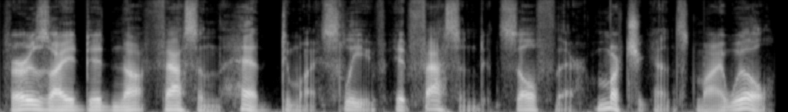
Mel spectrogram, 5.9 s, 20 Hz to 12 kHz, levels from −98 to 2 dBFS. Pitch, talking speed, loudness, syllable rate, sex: 105 Hz, 175 wpm, -20 LUFS, 4.7 syllables/s, male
